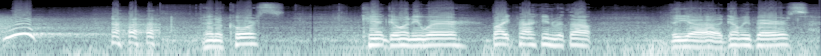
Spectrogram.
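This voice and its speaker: A man chatting casually and jokingly for an outdoor bikepacking vlog, excitable and prone to whooping. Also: on the high side, unhurried. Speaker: vlogger on a bikepacking trip. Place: outdoors on a bike trip. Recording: loud wind and outdoor noise.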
